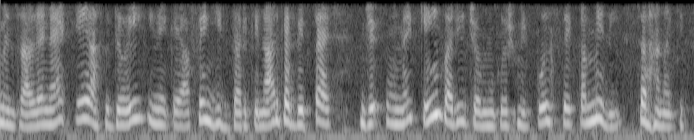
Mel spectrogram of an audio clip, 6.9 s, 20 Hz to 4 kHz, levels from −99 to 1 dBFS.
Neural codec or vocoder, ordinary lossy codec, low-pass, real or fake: codec, 16 kHz, 4 kbps, FreqCodec, smaller model; none; 3.6 kHz; fake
